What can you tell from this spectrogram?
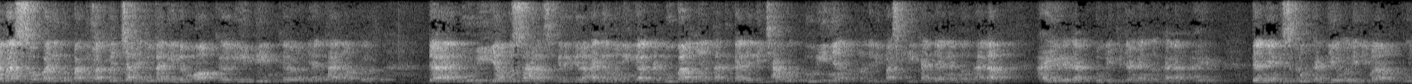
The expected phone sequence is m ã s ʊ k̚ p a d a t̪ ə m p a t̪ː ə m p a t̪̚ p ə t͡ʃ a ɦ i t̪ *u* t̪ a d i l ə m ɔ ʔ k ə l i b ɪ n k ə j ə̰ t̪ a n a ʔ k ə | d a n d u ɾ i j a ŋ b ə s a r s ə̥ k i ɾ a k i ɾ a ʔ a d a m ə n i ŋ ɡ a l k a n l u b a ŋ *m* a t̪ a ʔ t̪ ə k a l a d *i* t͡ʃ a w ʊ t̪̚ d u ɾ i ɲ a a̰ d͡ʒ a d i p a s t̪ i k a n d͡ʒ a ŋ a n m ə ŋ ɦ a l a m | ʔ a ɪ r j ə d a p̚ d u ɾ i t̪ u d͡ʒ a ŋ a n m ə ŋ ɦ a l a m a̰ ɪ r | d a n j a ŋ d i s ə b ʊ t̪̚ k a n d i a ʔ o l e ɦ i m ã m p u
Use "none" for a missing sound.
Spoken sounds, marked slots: u, ɲ, i

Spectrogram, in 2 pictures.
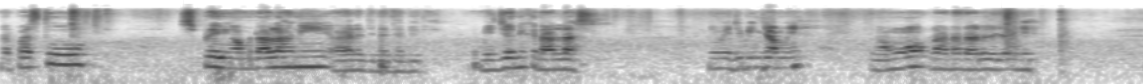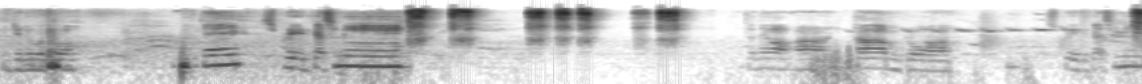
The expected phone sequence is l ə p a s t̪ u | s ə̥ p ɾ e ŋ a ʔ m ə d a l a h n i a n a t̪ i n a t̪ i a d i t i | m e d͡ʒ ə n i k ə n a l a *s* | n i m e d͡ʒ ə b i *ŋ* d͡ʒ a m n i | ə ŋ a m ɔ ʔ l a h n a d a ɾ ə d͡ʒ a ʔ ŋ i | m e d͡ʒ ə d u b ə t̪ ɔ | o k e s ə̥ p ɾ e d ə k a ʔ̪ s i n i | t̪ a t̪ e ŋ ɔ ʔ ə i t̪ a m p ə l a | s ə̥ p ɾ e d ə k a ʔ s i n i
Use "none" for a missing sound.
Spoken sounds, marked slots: s, ɲ

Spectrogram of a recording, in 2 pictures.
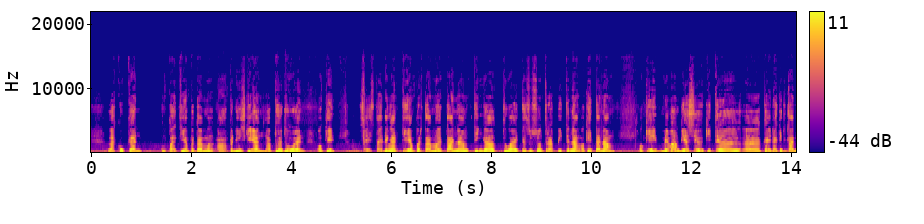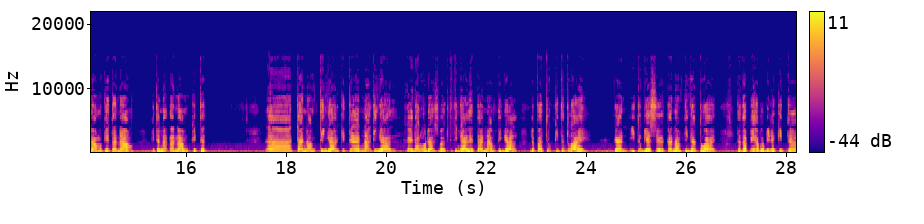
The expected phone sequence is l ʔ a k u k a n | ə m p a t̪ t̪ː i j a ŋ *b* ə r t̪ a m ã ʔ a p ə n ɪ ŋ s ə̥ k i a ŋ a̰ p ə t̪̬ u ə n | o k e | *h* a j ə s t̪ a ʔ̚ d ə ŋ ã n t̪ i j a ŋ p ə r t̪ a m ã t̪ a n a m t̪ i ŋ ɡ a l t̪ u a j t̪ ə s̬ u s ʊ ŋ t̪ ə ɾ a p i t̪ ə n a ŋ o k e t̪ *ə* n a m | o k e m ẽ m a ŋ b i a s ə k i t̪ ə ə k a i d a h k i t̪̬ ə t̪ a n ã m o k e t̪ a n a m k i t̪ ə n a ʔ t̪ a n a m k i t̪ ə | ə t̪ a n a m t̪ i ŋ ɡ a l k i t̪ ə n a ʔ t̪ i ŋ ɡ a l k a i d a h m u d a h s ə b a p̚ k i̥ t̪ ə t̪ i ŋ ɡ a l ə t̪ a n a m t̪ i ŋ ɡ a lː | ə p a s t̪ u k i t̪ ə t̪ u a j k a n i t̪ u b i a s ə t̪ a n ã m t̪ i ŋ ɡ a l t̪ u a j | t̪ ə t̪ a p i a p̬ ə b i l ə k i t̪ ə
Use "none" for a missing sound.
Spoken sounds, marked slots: p, s, a

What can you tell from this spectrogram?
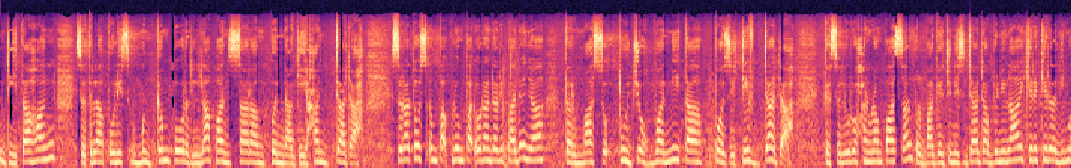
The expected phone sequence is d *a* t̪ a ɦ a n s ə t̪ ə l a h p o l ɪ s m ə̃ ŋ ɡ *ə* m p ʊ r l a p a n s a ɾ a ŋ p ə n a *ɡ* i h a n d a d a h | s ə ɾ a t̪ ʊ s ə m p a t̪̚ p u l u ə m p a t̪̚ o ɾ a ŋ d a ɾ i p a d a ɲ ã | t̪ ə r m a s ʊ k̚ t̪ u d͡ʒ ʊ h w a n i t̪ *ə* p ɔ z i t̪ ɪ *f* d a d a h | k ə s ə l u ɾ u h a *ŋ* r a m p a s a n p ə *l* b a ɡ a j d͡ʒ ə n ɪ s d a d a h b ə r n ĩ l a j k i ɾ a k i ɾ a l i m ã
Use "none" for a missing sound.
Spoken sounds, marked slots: i, ə, ɡ, a, f, n, r

